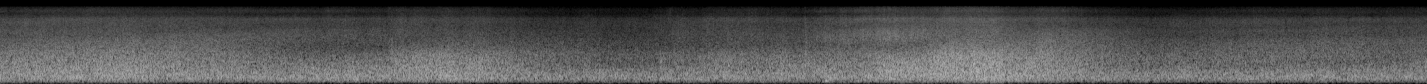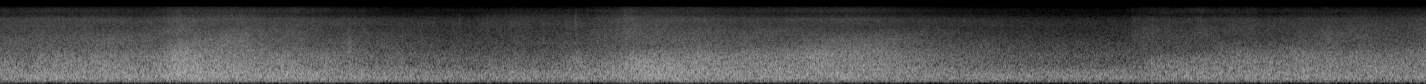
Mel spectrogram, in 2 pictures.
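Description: Gulf of Mexico surf washing onto the beach: a continuous rush of breaking waves that swells and eases every several seconds, loudest about ten and sixteen seconds in.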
